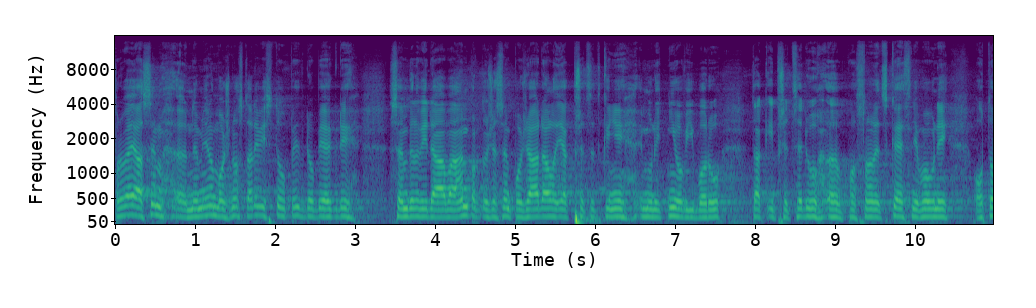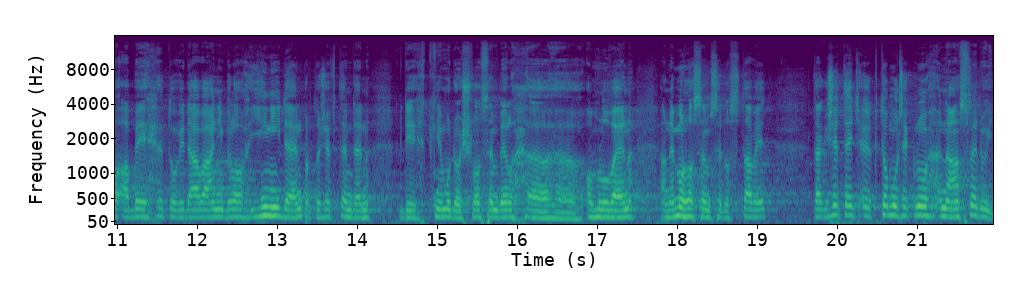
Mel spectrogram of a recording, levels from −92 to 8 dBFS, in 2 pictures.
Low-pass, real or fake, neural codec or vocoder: 14.4 kHz; real; none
